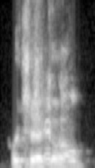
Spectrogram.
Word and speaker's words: Pacheco: As long as they can man, how you pronounce their running back name? Pacheco.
